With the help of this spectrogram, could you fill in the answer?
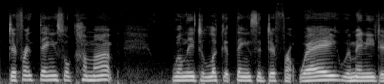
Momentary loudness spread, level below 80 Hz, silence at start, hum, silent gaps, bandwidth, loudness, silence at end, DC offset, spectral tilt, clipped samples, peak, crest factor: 7 LU; -48 dBFS; 0.1 s; none; none; 13 kHz; -18 LUFS; 0 s; under 0.1%; -6.5 dB/octave; under 0.1%; -4 dBFS; 14 dB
